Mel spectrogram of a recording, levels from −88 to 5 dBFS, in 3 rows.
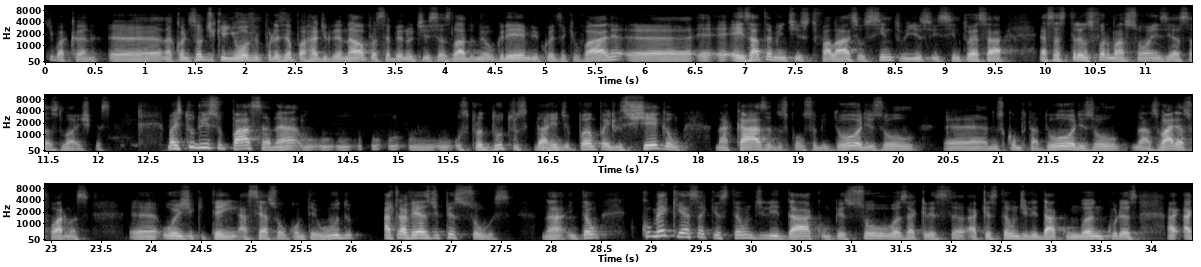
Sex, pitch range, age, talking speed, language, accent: male, 120-160 Hz, 50-69, 175 wpm, Portuguese, Brazilian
